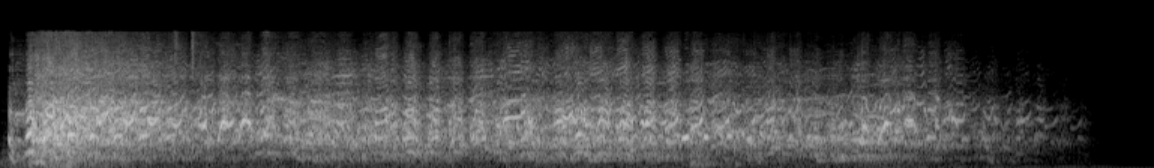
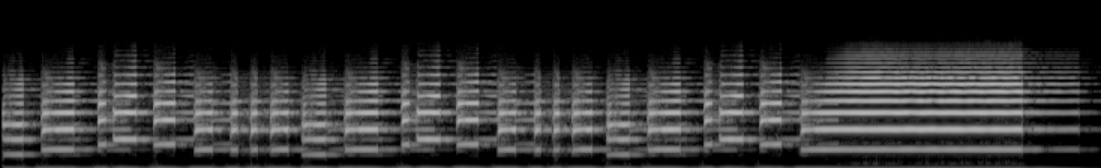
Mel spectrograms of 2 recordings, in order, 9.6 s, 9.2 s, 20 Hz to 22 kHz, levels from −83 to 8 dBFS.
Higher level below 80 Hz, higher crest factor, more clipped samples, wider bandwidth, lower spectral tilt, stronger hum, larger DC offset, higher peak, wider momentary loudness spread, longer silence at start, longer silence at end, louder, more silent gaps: first, -60 dBFS vs -76 dBFS; about the same, 16 dB vs 16 dB; neither; first, 10.5 kHz vs 8 kHz; first, -2 dB/octave vs 2 dB/octave; neither; second, under 0.1% vs 0.3%; about the same, -4 dBFS vs -4 dBFS; about the same, 13 LU vs 12 LU; about the same, 0.05 s vs 0 s; first, 0.95 s vs 0.15 s; about the same, -20 LUFS vs -18 LUFS; neither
